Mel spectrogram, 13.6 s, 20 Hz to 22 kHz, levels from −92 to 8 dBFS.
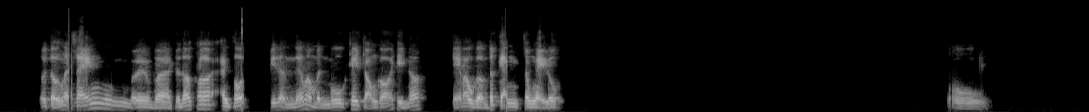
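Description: Damaged data in a compressed stream interrupts this speech clip three times: at 0.85 to 0.90 s, 3.01 to 3.04 s and 6.31 to 6.34 s, each a brief chirp or blip lasting roughly 26 to 42 ms. Bytes in the encoded file were lost or corrupted at those points, so the decoder misread the affected frames, lost its place in the bitstream and emitted garbled output until it locked onto the next valid frame header.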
